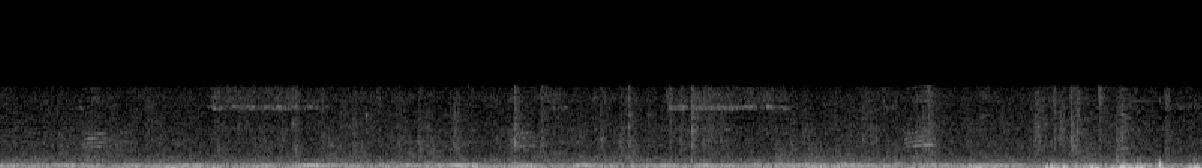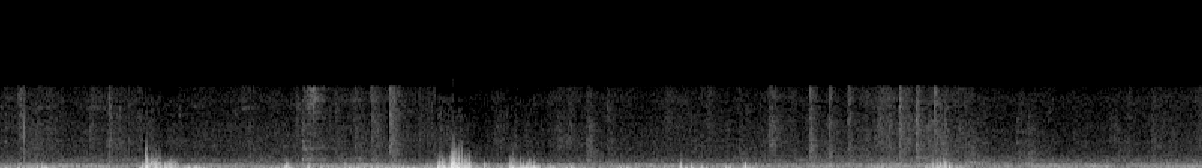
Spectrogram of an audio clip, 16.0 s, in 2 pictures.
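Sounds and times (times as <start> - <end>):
birds cooing: 0.0 - 16.0.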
